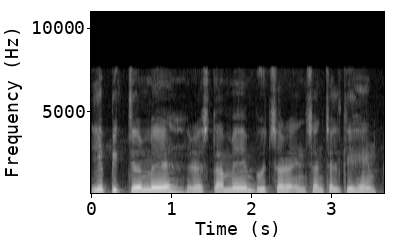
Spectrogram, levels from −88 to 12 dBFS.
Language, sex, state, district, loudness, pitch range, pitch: Hindi, male, Arunachal Pradesh, Papum Pare, -16 LUFS, 135-160 Hz, 145 Hz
